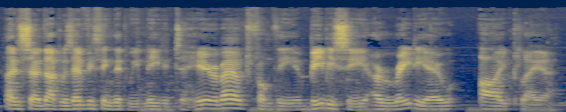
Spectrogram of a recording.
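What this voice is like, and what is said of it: Radio continuity announcer voice. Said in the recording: “in my continuity voice”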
